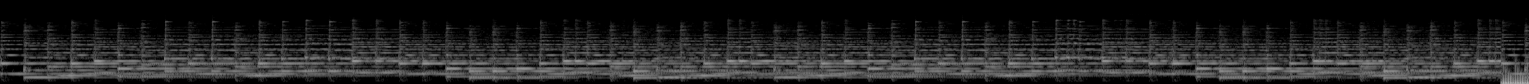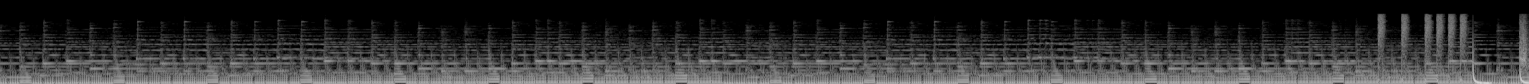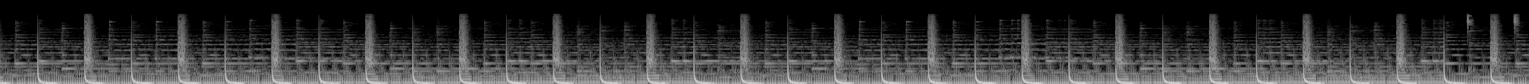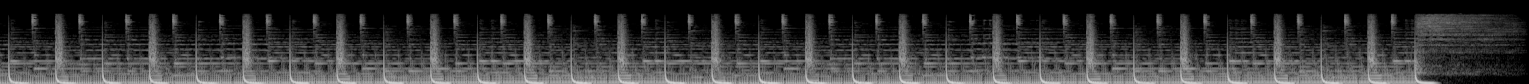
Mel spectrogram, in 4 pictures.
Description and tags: Loopable Track for Videos and Podcasts (128 BPM)
128 BPM background music for videos, can be extended.
animation, background, electronic, game, loop, loopable, music, piano, podcast, production, synth, track, video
